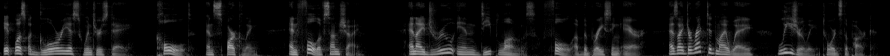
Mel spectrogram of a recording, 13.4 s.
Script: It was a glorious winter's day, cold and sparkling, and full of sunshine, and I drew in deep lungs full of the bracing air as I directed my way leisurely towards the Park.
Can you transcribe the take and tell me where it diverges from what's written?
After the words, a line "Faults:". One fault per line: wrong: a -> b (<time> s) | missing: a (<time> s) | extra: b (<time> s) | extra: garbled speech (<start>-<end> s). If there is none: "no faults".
It was a glorious winter's day, cold and sparkling, and full of sunshine, and I drew in deep lungs full of the bracing air as I directed my way leisurely towards the Park.
Faults:
no faults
